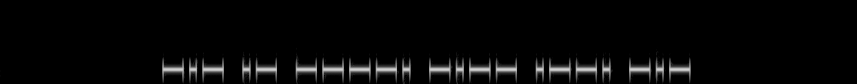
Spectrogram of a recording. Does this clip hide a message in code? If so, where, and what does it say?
Yes: Morse code from 1.6 to 6.9 s, heard as a keyed tone, about 20 wpm, 700 Hz. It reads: KA9YPK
